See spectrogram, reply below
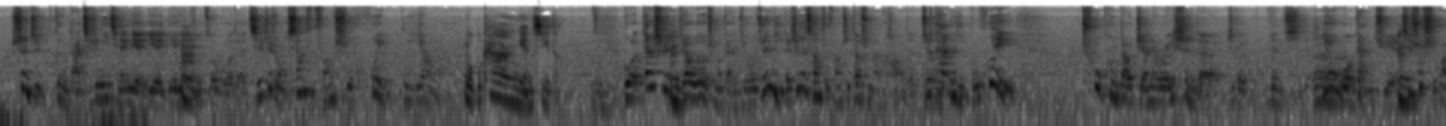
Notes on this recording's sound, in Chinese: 希望这是渣音质的最后一期，大疆的小蜜蜂录出来的音质还比不上苹果手机，所以本期环境噪音略有点大，对音质敏感的同学不建议戴耳机收听。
